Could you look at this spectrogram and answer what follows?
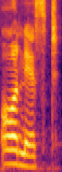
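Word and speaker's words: honest: लेकिन इसमें भी हम एच की आवाज नहीं आती है। हम प्रोनाउंस करते हैं ऑनेस्ट। ऑनेस्ट ईमानदार। तो हम अ और ऑनेस्ट नहीं लगाते। हम एन ऑनेस्ट यूज़ करेंगे। एन ऑनेस्ट मैन क्योंकि इसमें ओ का आवाज आ रही है कि साउंड आ रही है।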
